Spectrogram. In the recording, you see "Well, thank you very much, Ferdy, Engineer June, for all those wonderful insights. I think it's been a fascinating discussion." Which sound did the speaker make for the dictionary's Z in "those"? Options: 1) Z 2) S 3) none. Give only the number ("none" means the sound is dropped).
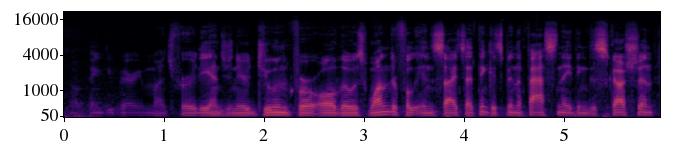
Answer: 1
